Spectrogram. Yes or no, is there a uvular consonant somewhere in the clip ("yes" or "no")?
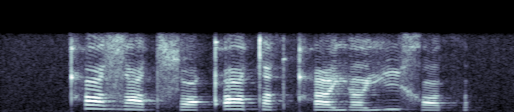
yes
